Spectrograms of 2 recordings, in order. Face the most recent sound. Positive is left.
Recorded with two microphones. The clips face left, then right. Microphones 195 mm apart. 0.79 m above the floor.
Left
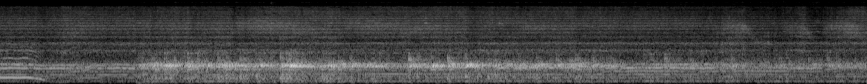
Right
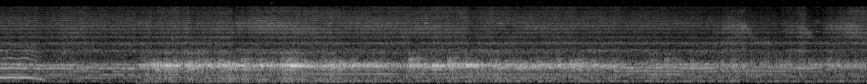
turn(degrees=65)  # may be behind; listen again after turning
